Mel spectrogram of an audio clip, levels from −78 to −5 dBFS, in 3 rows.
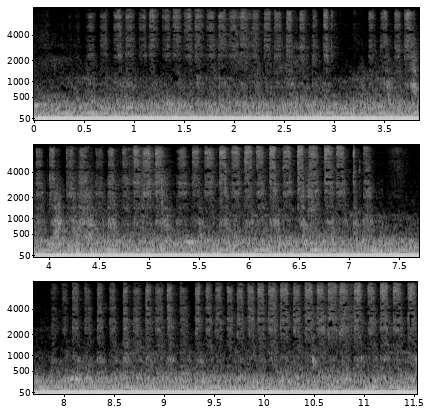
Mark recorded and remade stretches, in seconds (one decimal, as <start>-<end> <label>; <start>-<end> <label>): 0.0-11.5 recorded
